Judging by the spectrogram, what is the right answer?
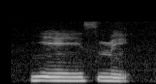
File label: "yẽesme", Mooré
